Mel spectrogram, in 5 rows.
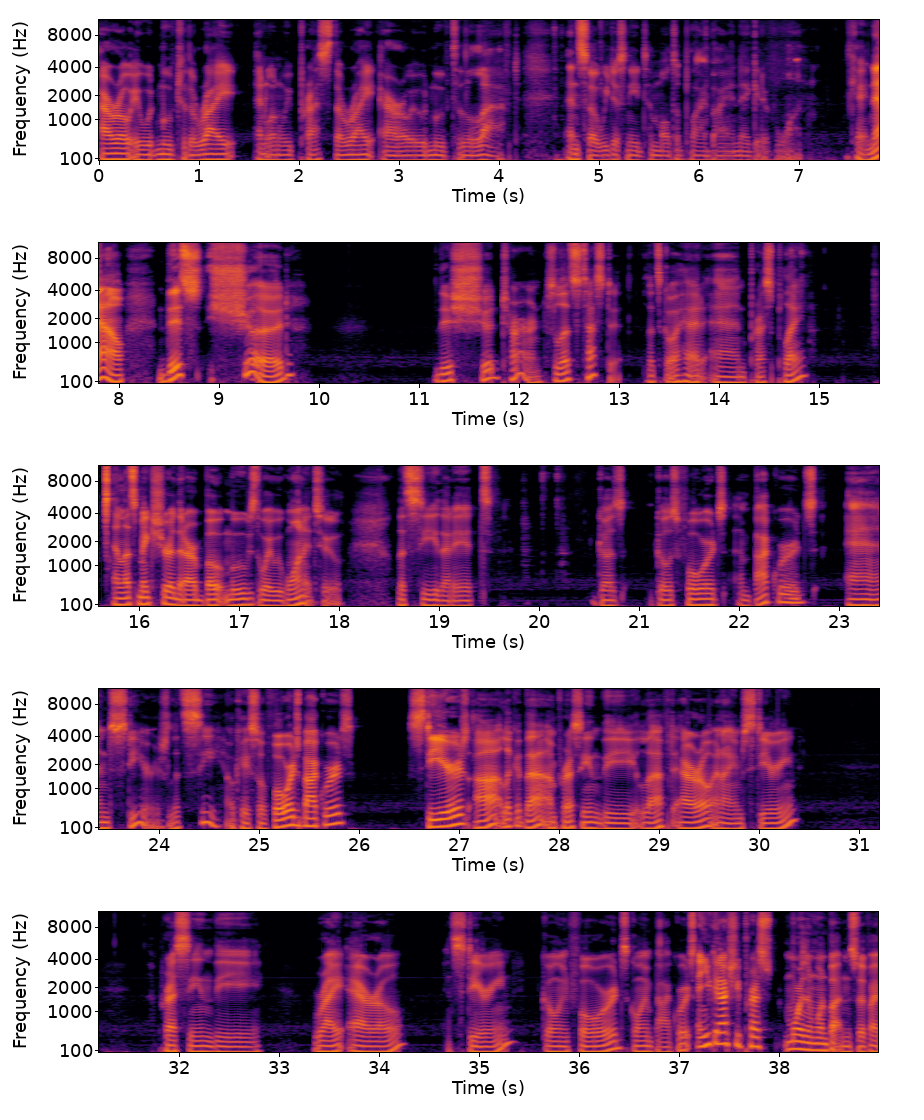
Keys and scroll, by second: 4.7 typing, 6.1 typing, 20.7 Right, 22.6 Right, 22.9 Up, 23.8 Right, 25.0 Up, 25.9 Left, 28.1 Left, 30.1 Left, 32.1 Right, 34.2 Right, 35.4 Up, 36.1 Up, 36.9 Down.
